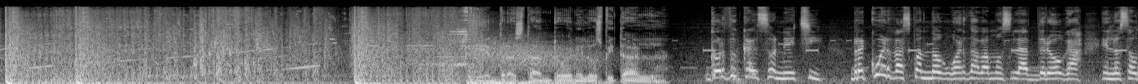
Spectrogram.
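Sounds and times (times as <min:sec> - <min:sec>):
gunfire bursts: 0:00.0 - 0:05.3
speech: 0:05.0 - 0:11.3.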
